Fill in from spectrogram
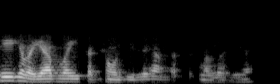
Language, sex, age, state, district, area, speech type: Hindi, male, 18-30, Madhya Pradesh, Jabalpur, urban, conversation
